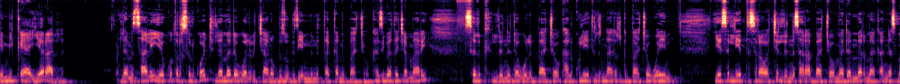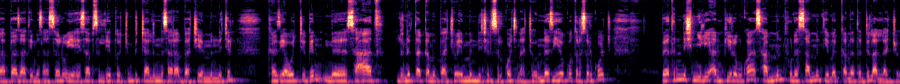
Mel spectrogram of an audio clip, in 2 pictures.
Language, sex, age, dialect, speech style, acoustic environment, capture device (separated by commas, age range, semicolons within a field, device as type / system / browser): Amharic, male, 25-34, Ethiopia - Gojjam, tired, nature; silence, mobile / Linux / Chrome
